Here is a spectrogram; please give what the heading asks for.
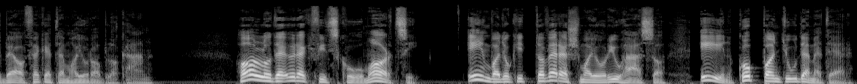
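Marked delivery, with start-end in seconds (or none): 2.3-8.5 loud call at the window, pitched up; shouting to the house from outside. Acted. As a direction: hail the rival through the glass. Shepherd calling at the window.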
